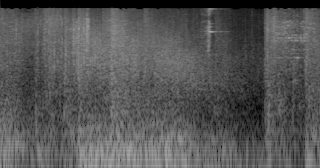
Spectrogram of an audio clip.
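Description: Grenade explosions rumble in Counter-Strike on the Train map, a dense, booming low roar from several blasts running together, with a sharp crack near the end.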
